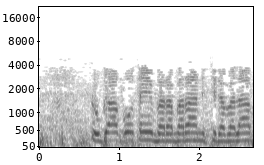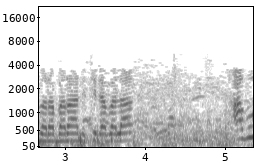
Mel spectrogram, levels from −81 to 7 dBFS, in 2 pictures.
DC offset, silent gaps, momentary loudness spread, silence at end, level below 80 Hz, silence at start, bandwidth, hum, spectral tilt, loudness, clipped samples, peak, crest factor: under 0.1%; none; 11 LU; 0 s; -50 dBFS; 0 s; 5.2 kHz; none; -4.5 dB/octave; -30 LUFS; under 0.1%; -14 dBFS; 16 dB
